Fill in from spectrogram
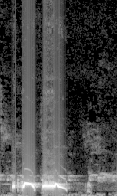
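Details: Spotted dove cooing used as a lure: a single loud phrase, a curved opening note then a sustained coo sliding downward, followed by a faint steady higher tone.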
